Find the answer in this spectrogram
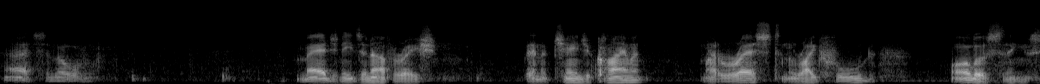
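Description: A man's voice: deep voice, slightly rough. An actor playing a bitter, despairing man ruined by gambling, in 1940s radio drama style. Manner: defeated, embittered, emphatic. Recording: dull old radio recording.

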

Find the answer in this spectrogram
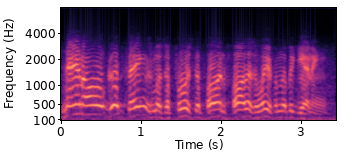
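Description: A man's voice: fairly high pitch, lively intonation, brisk, heavy background noise. An American man hosting a 1940s radio show with playful, hip jive patter. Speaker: radio show host and emcee. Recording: tinny, narrow-band vintage radio recording.

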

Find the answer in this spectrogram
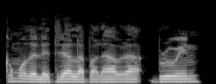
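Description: A man's voice: medium pitch, completely flat delivery, normal speed, mellow, clean tone, no room sound. A man from Argentina with an Argentine Spanish accent, co-hosting a casual podcast chat with many fillers and restarts. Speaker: podcast co-host.

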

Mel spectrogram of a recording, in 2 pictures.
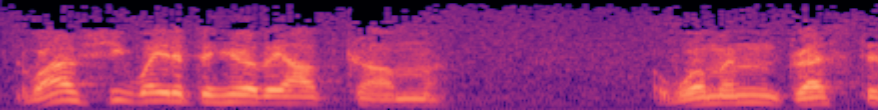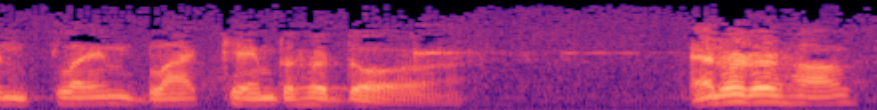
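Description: An actor playing the solemn storyteller of a historical radio drama, giving scripted narration. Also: male voice, mid-range voice, big pitch swings, moderate pace, slightly rough. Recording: muffled old radio, music underneath.

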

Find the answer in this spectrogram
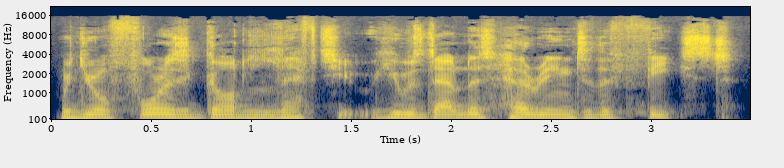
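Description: A male reader plays a young English gentleman in an adventure tale, worn out and quick to feel guilt. He speaks rather low, with formal courtesy and earnestness. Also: dry recording. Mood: bitter.

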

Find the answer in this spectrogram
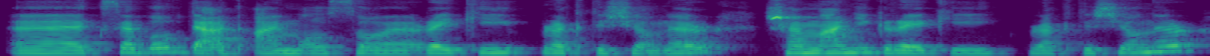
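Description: A woman's voice: medium pitch, moderate pace, pushed and bright. A woman from Poland with a Polish accent, a life coach and podcast guest who speaks in a thoughtful way and often searches for words. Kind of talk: podcast interview.

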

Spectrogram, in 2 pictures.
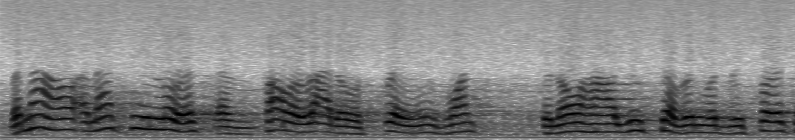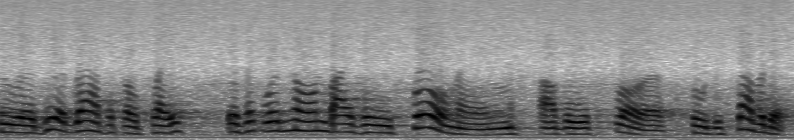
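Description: An American man hosting an old-time radio children's quiz in a folksy, halting, encouraging way. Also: sits high, animated. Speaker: quizmaster of a children's quiz show. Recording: old radio, muffled, hissy, reverberant hall.

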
